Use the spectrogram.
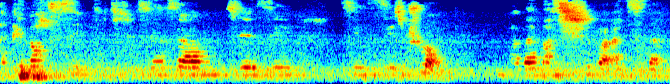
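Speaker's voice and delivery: soft, feeble French waif; quiet, halting French accent. Acted. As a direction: put on a hushed French flower seller's accent. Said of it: "with an actual French accent".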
